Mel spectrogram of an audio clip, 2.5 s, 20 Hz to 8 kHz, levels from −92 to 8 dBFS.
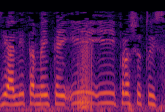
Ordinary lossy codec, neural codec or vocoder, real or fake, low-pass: MP3, 24 kbps; none; real; 7.2 kHz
